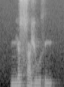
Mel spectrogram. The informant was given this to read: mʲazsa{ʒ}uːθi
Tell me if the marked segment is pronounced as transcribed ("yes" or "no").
yes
